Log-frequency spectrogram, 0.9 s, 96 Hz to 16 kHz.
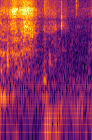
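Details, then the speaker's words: Faint, brief, low gurgling rumble from the stomach of an adult who is intermittent fasting and not eating until 10: normal hunger stomach growling (borborygmi). "So, oh, that's my stomach growling. I'm not eating until 10."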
